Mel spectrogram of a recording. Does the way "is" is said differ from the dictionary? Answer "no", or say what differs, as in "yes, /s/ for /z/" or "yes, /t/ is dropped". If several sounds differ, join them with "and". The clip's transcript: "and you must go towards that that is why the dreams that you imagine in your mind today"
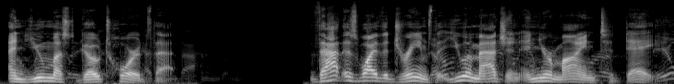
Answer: no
